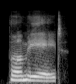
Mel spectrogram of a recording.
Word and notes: permeate: Indian

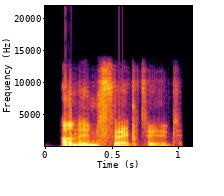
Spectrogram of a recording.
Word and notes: uninfected: British English

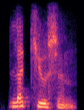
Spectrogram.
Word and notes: locution: Indian

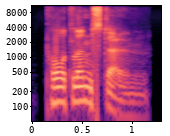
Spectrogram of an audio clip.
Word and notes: Portland stone: British English

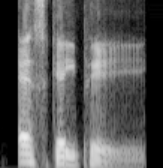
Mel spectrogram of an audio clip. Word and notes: escapee: British English

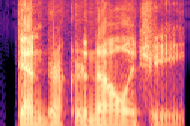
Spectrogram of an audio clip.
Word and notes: Dendrochronology: American English

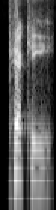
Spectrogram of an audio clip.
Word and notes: picky: American English

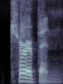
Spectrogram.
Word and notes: turban: American English

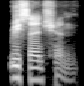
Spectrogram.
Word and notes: recension: American English

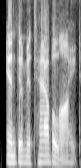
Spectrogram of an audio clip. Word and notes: antimetabolite: American English

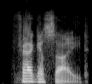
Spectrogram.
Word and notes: phagocyte: American English

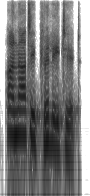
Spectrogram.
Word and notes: unarticulated: Indian

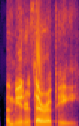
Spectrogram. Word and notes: Immunotherapy: American English

